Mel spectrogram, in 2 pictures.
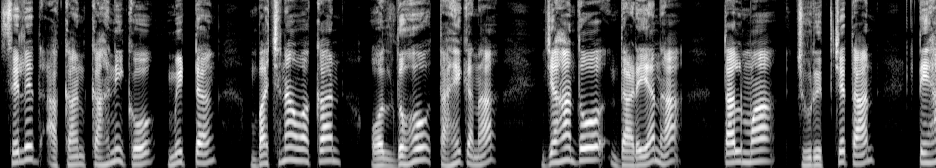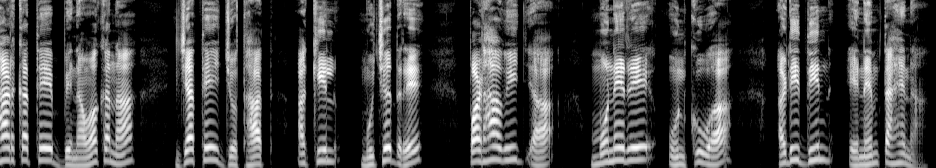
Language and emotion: Santali, neutral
